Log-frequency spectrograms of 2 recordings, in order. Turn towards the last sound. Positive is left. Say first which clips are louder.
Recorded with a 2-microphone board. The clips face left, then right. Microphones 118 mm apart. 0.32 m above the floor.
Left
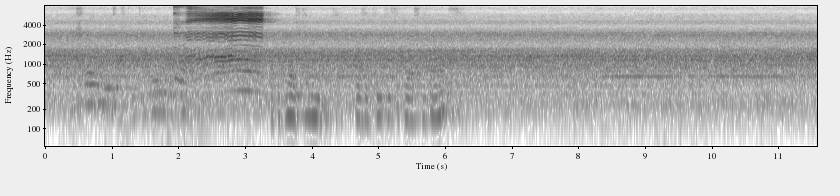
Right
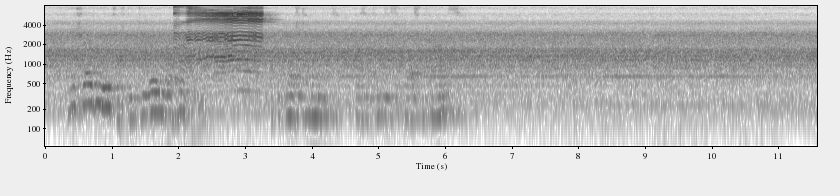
# left 2 dB
turn(degrees=25)  # may be behind; listen again after turning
